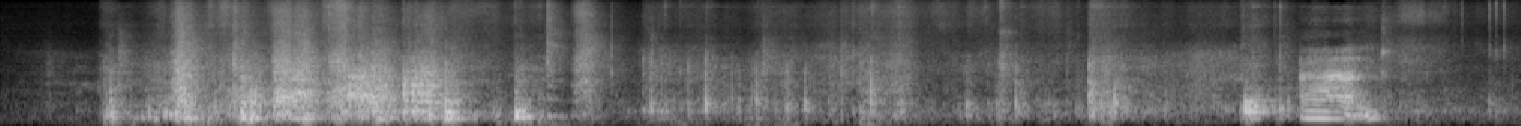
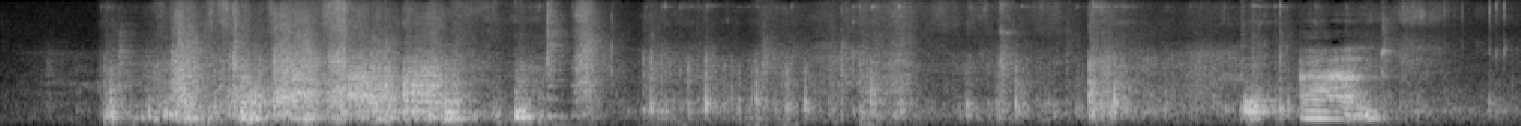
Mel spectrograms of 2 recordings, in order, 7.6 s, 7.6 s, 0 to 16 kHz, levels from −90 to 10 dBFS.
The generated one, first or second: first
